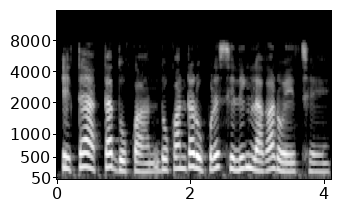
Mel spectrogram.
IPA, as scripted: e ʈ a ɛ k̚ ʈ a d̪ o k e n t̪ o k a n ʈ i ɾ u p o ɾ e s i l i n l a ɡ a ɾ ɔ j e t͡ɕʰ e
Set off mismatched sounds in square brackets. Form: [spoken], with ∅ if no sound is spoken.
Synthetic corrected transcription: e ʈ a ɛ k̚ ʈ a d̪ o k [a] n [d̪] o k a n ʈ [a] ɾ u p o ɾ e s i l i [ŋ] l a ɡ a ɾ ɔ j e t͡ɕʰ e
